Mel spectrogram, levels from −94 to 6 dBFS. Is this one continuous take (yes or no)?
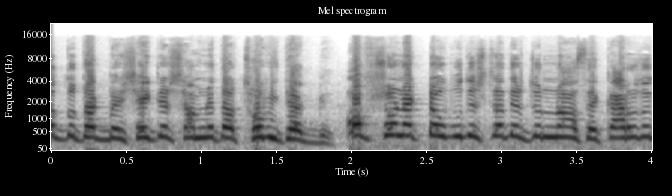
no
